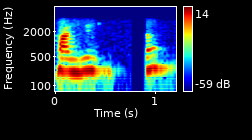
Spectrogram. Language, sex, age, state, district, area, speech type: Punjabi, female, 18-30, Punjab, Barnala, rural, conversation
